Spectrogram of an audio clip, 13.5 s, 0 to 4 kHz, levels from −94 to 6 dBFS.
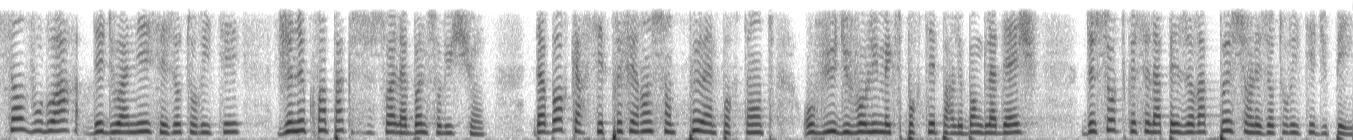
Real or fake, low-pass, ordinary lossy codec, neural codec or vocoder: fake; 3.6 kHz; none; codec, 16 kHz in and 24 kHz out, 1 kbps, XY-Tokenizer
